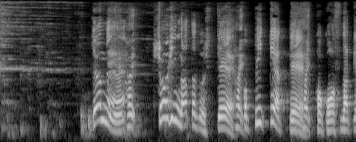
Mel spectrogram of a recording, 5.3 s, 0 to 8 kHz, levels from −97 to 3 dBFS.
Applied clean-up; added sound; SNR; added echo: classical method log-MMSE.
